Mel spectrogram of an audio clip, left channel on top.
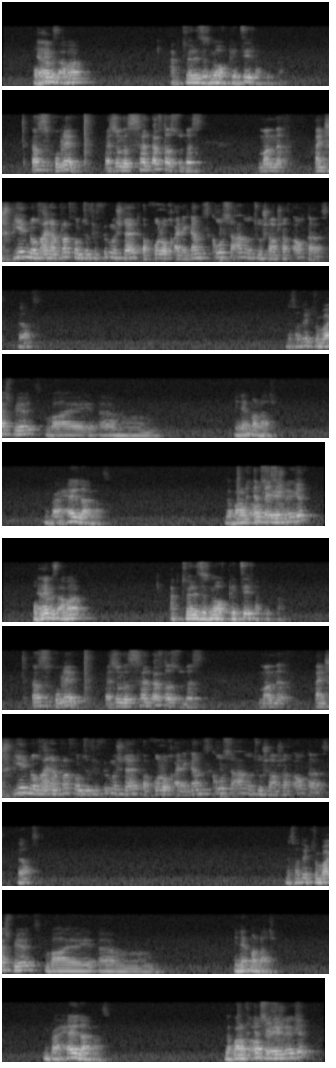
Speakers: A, on the right; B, on the left.
A: Problem
B: Ja,
A: ist aber, aktuell ist es nur auf PC verfügbar.
B: das ist das Problem. Weißt du, und das ist halt öfters so, dass man ein Spiel nur auf einer Plattform zur Verfügung stellt, obwohl auch eine ganz große andere Zuschauerschaft auch da ist.
A: Ja, das hatte ich zum Beispiel bei, ähm, wie nennt man das? Bei Helldivers. Da war das
B: Mit
A: auch
B: der PlayStation
A: so ähnlich,
B: vier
